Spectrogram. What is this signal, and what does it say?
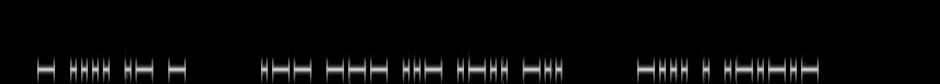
Morse code, heard as a keyed tone, about 22 wpm, 700 Hz. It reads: THAT WOULD BE.
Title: 2x Word-Spacing - Sentences from Top 200 Words - 22wpm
